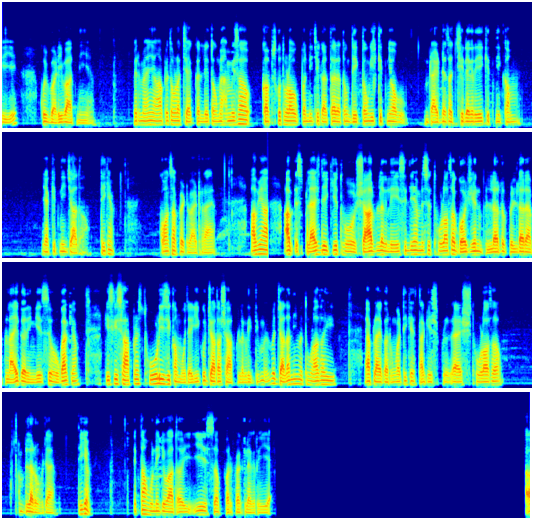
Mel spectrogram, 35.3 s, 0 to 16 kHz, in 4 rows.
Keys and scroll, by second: 0.0 x, 0.8 z, 8.0 ctrl+z, 8.3 x, 9.9-11.7 typing.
